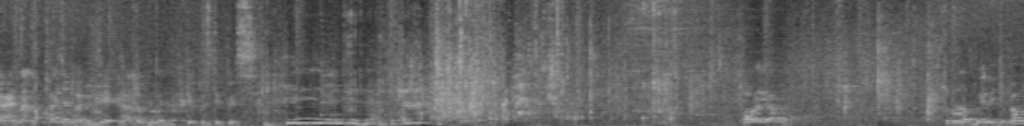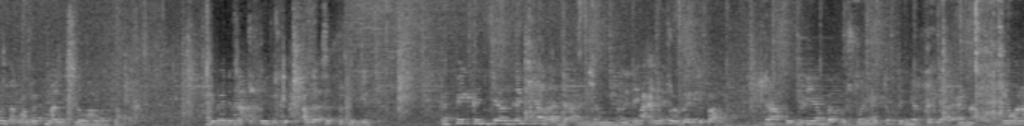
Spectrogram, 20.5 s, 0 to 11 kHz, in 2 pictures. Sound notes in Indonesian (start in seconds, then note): 3.2 Ketawa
